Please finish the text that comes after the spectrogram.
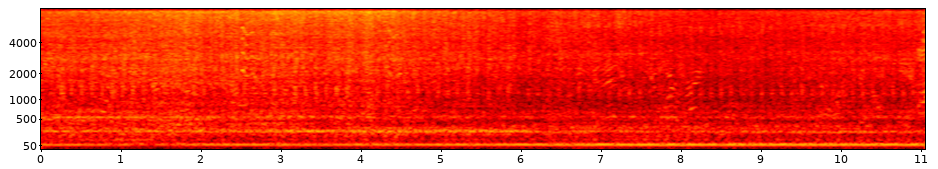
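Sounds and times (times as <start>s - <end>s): car engine idling rumble: 0.0s - 11.0s.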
